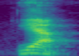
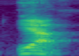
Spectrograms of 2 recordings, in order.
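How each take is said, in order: The two takes are said the same way.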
